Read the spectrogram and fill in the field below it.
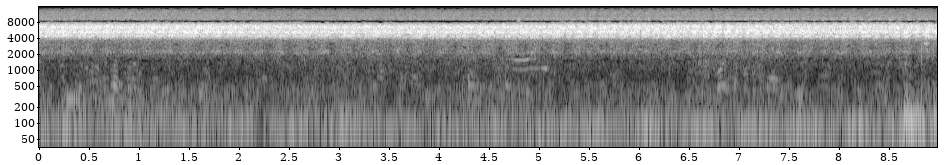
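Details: On the Crimean coast at Cape Fiolent at sunset, a dense cicada chorus forms a flat, sustained high buzz, backed by low rolling wave noise and a few faint bird notes.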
